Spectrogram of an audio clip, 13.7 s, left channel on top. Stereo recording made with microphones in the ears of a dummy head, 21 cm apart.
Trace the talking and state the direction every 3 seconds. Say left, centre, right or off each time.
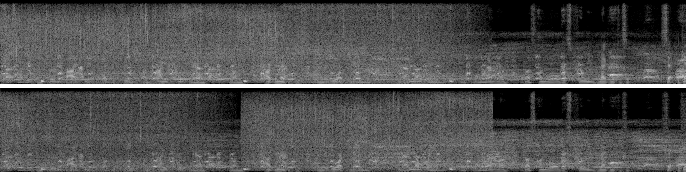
left, left, right, right, left.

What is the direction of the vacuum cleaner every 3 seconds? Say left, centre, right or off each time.
left, left, centre, right, right.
